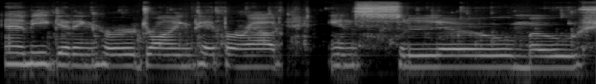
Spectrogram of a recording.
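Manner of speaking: extremely slow, stretched-out words; mock slow motion. Artist narrating getting drawing paper out, in slow motion. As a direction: drag every syllable like slowed-down tape.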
